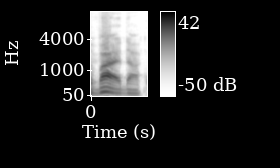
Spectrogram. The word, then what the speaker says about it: viaduct: We were saying it wrong, but we until I looked it up in the dictionary, it's not a dock, but that's what we call it, the viaduct.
